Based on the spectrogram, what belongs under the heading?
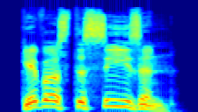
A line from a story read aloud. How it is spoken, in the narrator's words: they called out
